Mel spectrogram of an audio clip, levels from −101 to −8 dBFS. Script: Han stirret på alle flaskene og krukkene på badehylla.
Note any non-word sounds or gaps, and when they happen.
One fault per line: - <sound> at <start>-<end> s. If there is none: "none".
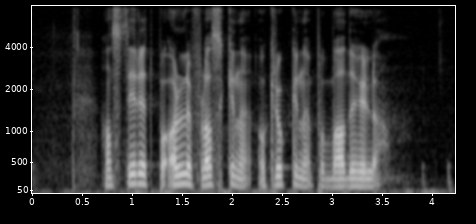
none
